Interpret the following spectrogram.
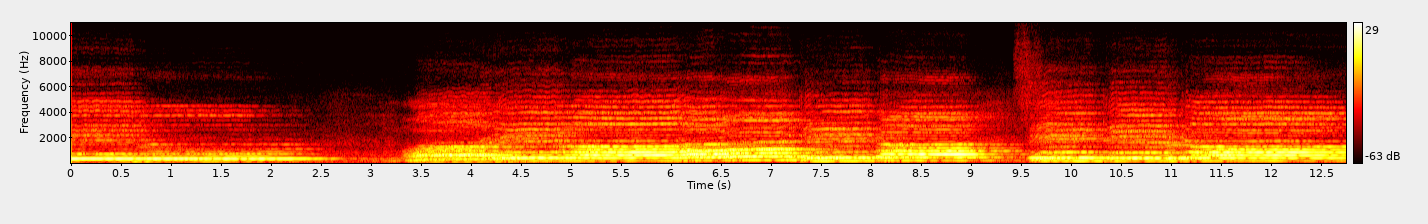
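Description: A choir chanting in long held notes, several voices together, in phrases with a short pause about three seconds in and another just before ten seconds.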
